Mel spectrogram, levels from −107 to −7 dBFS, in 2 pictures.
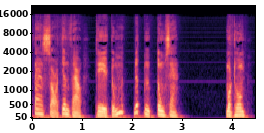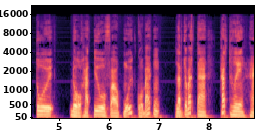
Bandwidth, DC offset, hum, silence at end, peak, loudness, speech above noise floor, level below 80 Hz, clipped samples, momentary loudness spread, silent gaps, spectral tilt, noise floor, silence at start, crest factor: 15.5 kHz; under 0.1%; none; 0 s; 0 dBFS; -18 LUFS; 59 dB; -38 dBFS; under 0.1%; 7 LU; none; -5.5 dB/octave; -75 dBFS; 0.05 s; 18 dB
